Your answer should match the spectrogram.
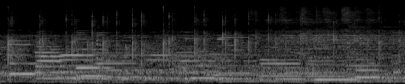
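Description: Live band playing with electric guitars, bass and drums, a lead line of quick single notes over the top.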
